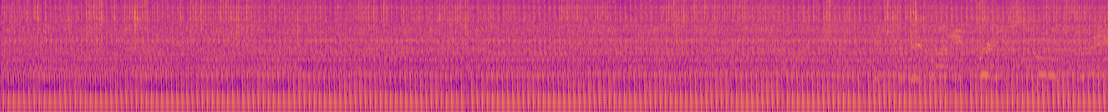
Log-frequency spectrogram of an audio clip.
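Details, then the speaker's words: Briggs & Stratton snowblower single-cylinder engine after camshaft replacement for broken decompression lever, running until fuel shut off: steady even thrum at constant speed, no misses or knocks; normal running after repair. "I turned the gas off so it run out of gas hey that sounds pretty good to me"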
